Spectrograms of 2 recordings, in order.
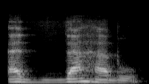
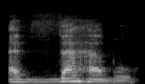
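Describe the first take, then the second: Both takes have the same delivery.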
